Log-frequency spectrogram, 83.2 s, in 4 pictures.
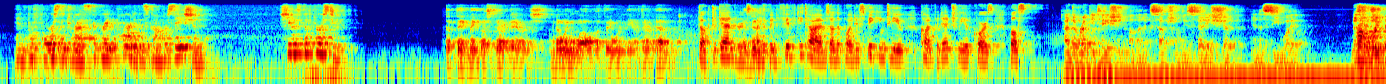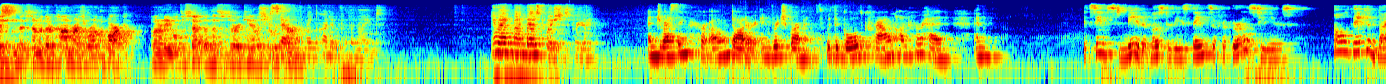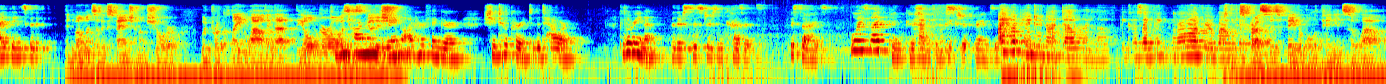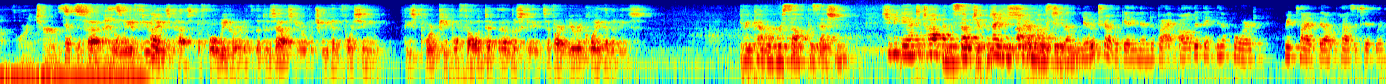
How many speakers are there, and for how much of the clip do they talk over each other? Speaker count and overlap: eight, about 10%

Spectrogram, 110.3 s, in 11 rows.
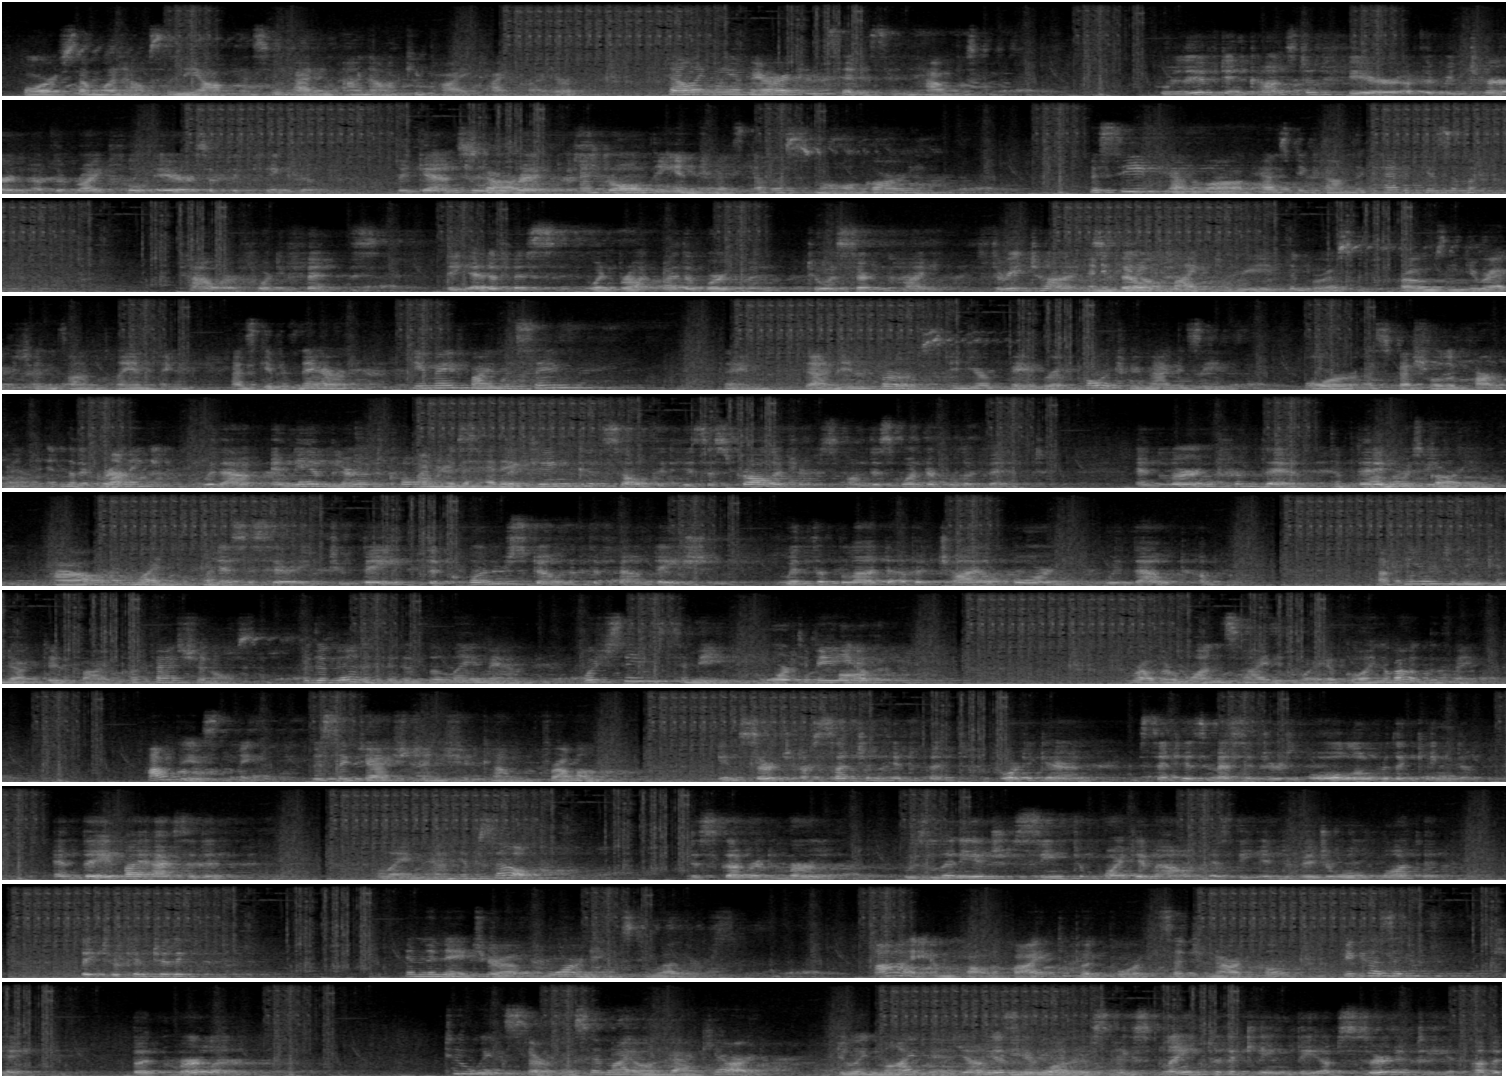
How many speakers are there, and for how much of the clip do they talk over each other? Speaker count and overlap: two, about 7%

